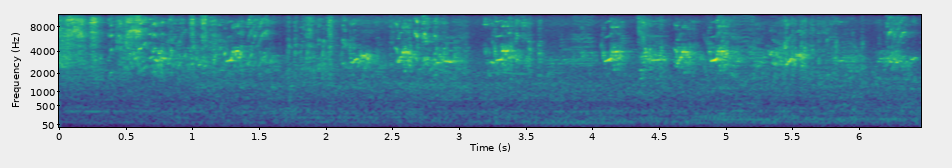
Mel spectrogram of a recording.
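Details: Lovebirds calling: high, sharp chirps repeated roughly twice a second, mixed with scratchy squawks over a constant low hiss.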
